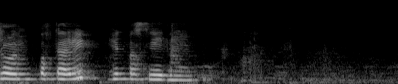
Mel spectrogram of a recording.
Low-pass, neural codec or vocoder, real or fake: 7.2 kHz; codec, 16 kHz in and 24 kHz out, 1.1 kbps, FireRedTTS-2 codec; fake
